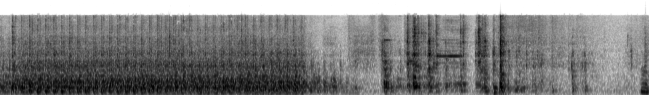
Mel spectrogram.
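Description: A sewing machine runs steadily while stitching fabric strips onto tape, then stops, giving way to faint handling clicks and rustling.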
